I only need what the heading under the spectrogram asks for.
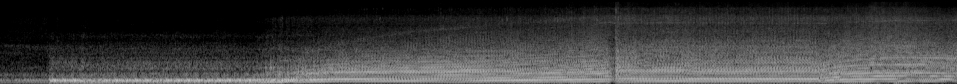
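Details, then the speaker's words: Boosted, Haltech-tuned drag car on a hard launch and full-throttle pass at about 170 mph: revs climb through the gears with a ragged, uneven exhaust note. The engine is running on seven cylinders, misfiring. "It's on 7 cylinders again. It was on 7 cylinders going down the track."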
